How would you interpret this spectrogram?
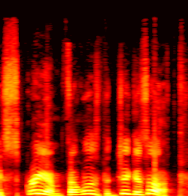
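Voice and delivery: little bug mobsters telling the player off; cockroach gangsters. Acted. Cockroaches talk as tough guys.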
